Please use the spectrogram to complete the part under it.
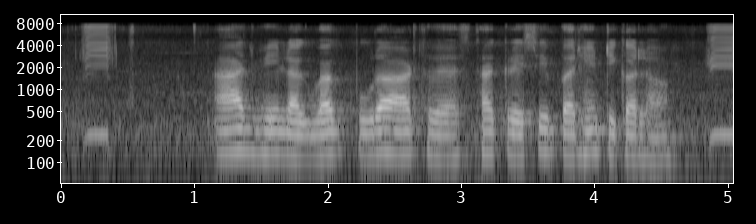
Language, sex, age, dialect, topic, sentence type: Bhojpuri, male, 18-24, Western, agriculture, statement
